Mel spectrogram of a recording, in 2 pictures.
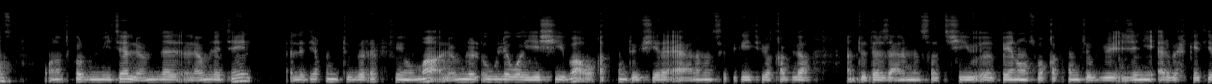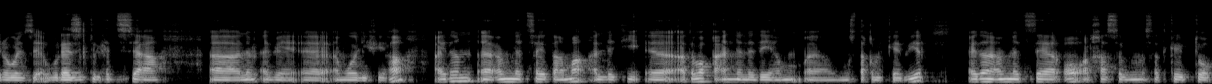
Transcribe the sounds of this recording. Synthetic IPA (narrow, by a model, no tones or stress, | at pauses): ns | wʔæ̰nəd̪ˤkʊɾˤbəlmət̪æl̰lʕʊmlæt̪en | ʔə̰lːæt̪iqʊmt̪bərːɑfħfihʊmæ̰ʔə̰lʕʊmlalʔuːlæwæhəjːæʃiba̰wqɑd̪qʊmt̪ubəʃiɾɑ̰ʔḭʕalæmənsˤt̪ɡijt̪wiqɑblæ | ʔənt̪ud̪ɑɾˤʒaʕalæmənsˤt̪ʃibinonswqɑd̪qʊmt̪ubʒæniʔɑ̰ɾˤbaħkæt̪iɾaw̰wlæzəlt̪ulħad̪ːəsːaʕa | ləmʔæ̰biʔæ̰mwælifiɦæʔɑ̰jd̪ˤɑnʕʊmlæsˤɑjt̪ˤɑmɑʔə̰lːæt̪ʰiʔə̰t̪awɑqːɑ̰ʕʔənːlæd̪əjhæmʊst̪ɑqbəlkæbiɾ | ʔɑjd̪ˤɑnʕʊmlæseʔæɾʔoʔə̰lxɑsˤːɑbəmənɑsˤɑt̪kɾib̚t̪o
